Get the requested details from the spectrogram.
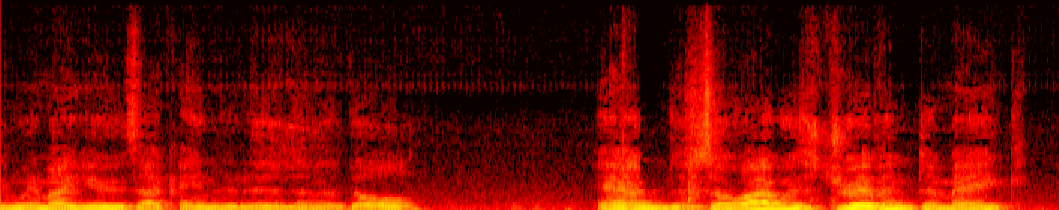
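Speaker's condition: ALS; slurred speech, losing voice, still heard loud and clear

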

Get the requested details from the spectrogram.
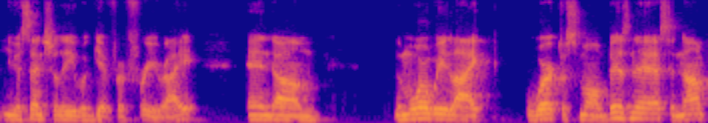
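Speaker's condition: No condition

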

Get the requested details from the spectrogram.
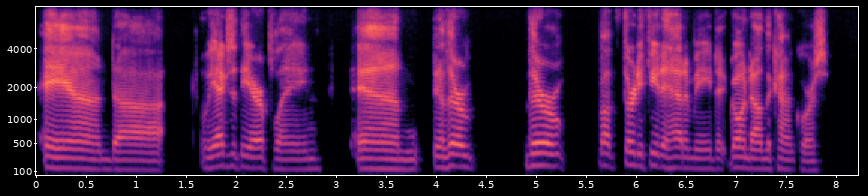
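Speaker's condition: No condition

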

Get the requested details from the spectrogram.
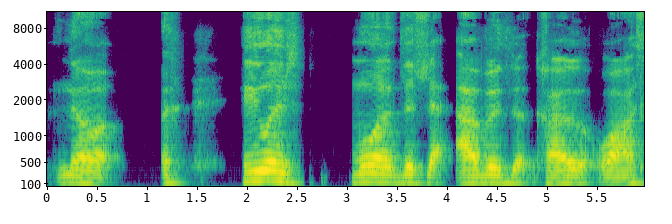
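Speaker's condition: Cerebral palsy; heart stopped twice

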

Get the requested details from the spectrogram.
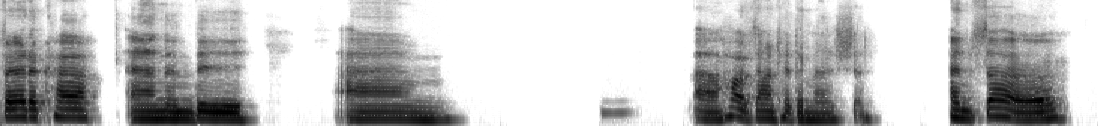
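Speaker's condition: Severe to profound hearing loss, early-onset; cochlear implant user; early intervention at summer speech school in New Jersey, learned to speak and listen, speech-in-noise difficulty

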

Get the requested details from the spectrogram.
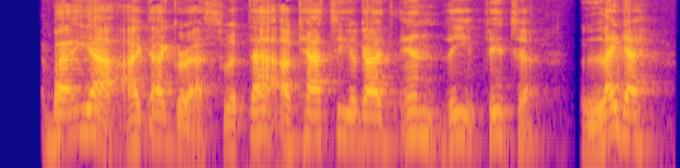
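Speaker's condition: Cerebral palsy; affects speech to an extent, listener asked why speech sounds as it does

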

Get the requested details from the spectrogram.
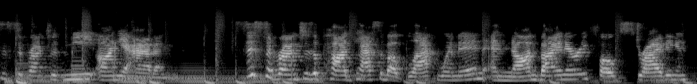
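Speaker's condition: No condition

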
